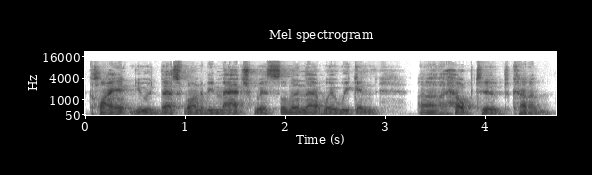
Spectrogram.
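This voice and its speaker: Deep voice guy hosting a networking video call, casual, pauses a lot mid sentence. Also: flat delivery. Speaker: meetup host and moderator. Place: online video meeting.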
